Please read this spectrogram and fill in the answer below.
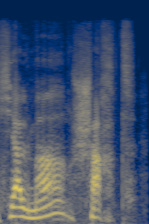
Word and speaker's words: Hjalmar Schacht: le parcours assez incroyable d'un type qui s'appelle Hjalmar Schacht. Ça s'écrit H-J-A-L-M-A-R, c'est son prénom, et Schacht, c'est S-C-H-A-C-H-T.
